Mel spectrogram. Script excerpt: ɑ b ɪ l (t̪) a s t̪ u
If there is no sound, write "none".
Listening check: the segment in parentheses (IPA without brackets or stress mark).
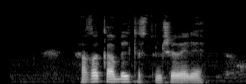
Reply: t̪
